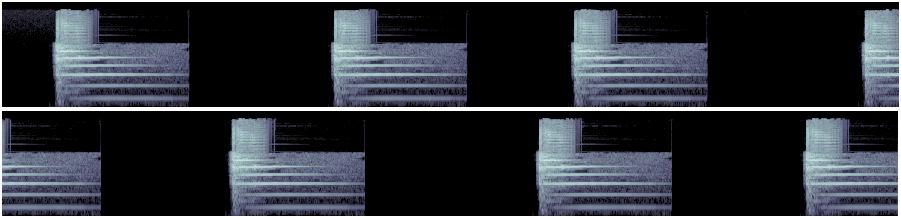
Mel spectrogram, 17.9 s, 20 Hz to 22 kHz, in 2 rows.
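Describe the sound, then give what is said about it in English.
A metallic wrestling ring bell is struck seven times at a slow, steady pace as a ten-bell salute honoring three people, each clang sharp and loud, ringing briefly before fading into silence. No voices are heard. “And I think now is a good time to give them, I mean, all three of them, together, the 10 bell salute.”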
